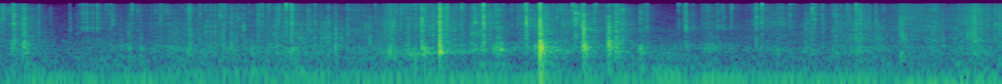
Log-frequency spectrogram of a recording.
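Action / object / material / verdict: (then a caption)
scrape / aluminium foil flexible duct hose / aluminium foil / none. A hollow, empty silvery ribbed aluminum foil flexible duct hose, about forearm length, is held in both hands with long nails and flexed, compressed and bent. Its foil ribs give off irregular, bright crinkling and crumpling with sharp snaps, the loudest near the middle.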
